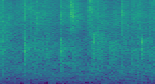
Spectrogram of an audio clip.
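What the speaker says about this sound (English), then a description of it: "So give a big applause to her." Moderately quiet applause from a conference audience, an even wash of many hands clapping continuously throughout with no voices on top.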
